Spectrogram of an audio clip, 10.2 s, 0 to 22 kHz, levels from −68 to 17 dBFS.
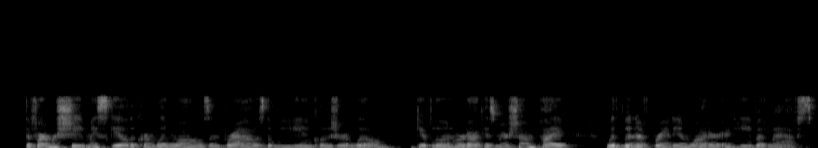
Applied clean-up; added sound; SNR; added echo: none; none; none; reverberation time 0.3 s.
